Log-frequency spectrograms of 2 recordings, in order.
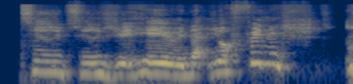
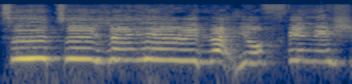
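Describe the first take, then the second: First: Said in the usual way. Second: High, loud, crowing repeat; loud exclamation. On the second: Real, not acted. Same line repeated, exclaiming.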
